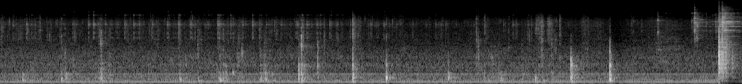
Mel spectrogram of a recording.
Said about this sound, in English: I'm going to add 2 cups of fruit. And I will mix this in.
